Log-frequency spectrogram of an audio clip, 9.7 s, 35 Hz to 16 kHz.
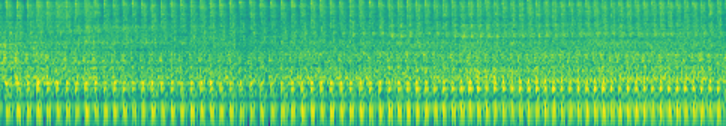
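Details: Massey Ferguson 14 garden tractor with single-cylinder Kohler K321 engine running steadily after carburetor repair, with an even, rapid exhaust beat and no more backfires or pops; choke and throttle working.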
